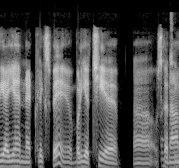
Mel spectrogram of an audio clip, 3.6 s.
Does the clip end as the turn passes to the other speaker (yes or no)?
no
